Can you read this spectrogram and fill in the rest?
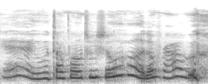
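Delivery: high, bright mock-eager reply; playful high-pitched yes. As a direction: squeak out a chipper yes. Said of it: "I'm like".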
